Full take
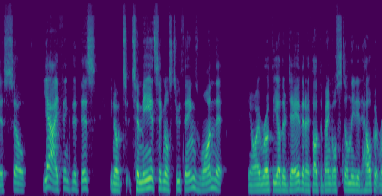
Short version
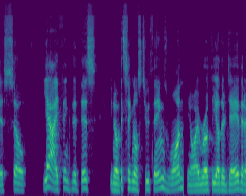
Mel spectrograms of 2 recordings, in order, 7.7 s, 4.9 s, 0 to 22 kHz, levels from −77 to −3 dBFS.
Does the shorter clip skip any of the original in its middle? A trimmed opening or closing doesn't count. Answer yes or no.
yes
